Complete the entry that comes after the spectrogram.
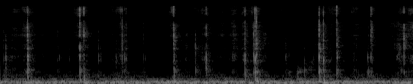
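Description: Long stiletto nails repeatedly tap and scratch a small piece of dark blue sticky tape, likely folded or stuck into a flat strip and held upright in one hand in front of a binaural mic. The result is a run of sharp, bright, crackly clicks and sticky rasps over a steady low hum.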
